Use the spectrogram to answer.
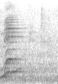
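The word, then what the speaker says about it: minute: There are to different प्रोनन्सिएशन। First प्रोनसिएशन प्रोनंसिएशन sorry is मिन इट।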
